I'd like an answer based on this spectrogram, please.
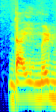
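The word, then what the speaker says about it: diimide: जानते हैं ये NH डबल बॉन्ड NH को हम लोग क्या कहते हैं, हम इसे कहते हैं डाई आइमाइड. इमीड भी बहुत सारे लोग प्रोनाउंस करते हैं, डाई इमीड भी बोल सकते हैं.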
